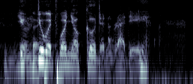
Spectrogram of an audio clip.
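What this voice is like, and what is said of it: Put-on medieval English villain accent. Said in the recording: “That was a medieval English accent. ... It was kind of like the villain.”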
